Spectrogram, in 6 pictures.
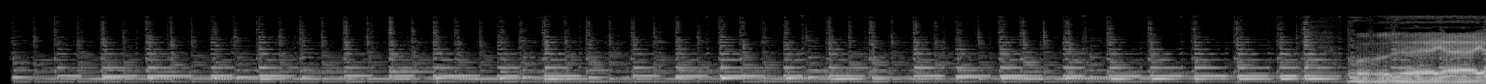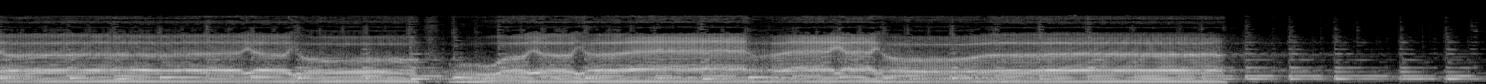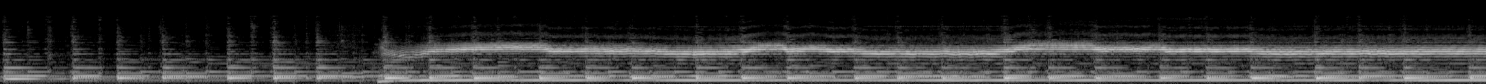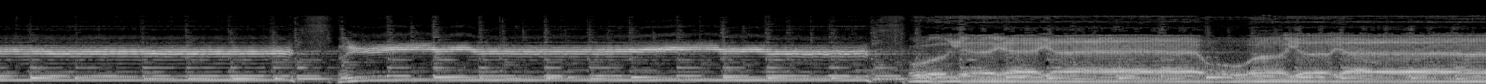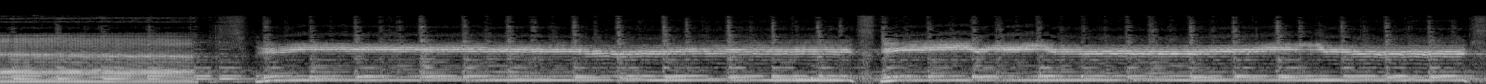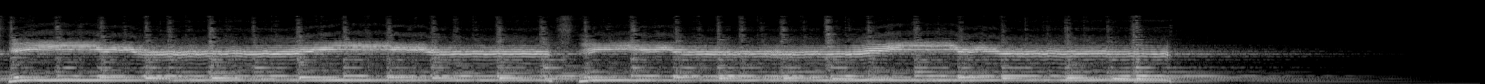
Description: Инструментальные пьесы [9]
Сыгыт звучит в самом верхнем регистре, где он близок свисту.
горловое пение, Жетыген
